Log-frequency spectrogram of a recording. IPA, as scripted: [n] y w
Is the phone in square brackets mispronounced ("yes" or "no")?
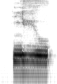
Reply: no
